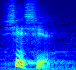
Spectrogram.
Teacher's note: Y cuarto tono, descendente, casi como con tilde.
